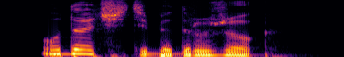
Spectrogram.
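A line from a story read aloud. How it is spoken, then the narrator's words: Soft, gentle. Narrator (Russian): мягко сказала Шармен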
